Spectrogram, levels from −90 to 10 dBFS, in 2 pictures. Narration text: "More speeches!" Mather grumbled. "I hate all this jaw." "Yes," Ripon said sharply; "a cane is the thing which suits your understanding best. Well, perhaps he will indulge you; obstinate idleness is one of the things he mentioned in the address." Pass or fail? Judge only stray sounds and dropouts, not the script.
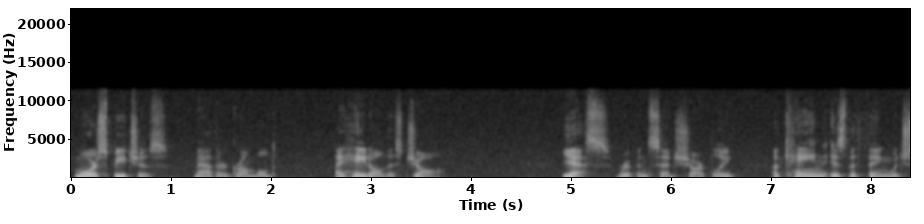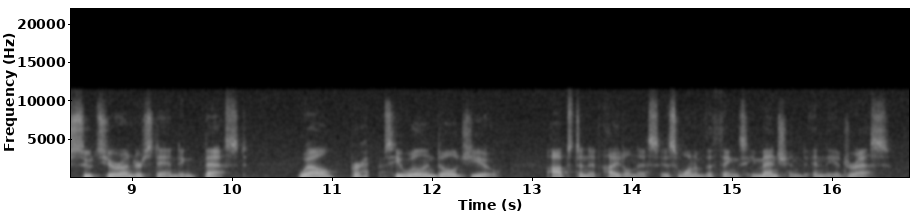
fail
